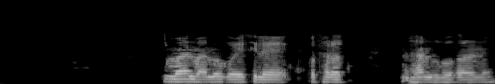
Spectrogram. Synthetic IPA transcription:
imanmanukojasilɛkɔt̪ʰaɹɔt̚ | dʱanɹubɔkaɹɔnɛ

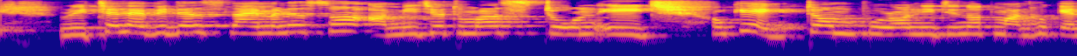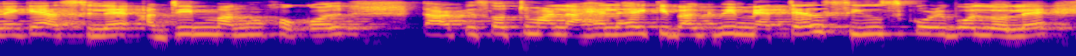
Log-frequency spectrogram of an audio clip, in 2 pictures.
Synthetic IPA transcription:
ɹitɛnebʱidɛnsnajmanɛsʊɔ̃ʔamizɛtʊmaɹstoned͡ʒokiɛk̚dɔmpuɹɔnidinɔtmanũkɛnɛkɛjasilɛʔadimːanuxɔkɔltaɹpisɔtːʊmaɹlaɦɛlɛɦɛkibakibimɛtɛlsjuzkoɹibɔlolɛ

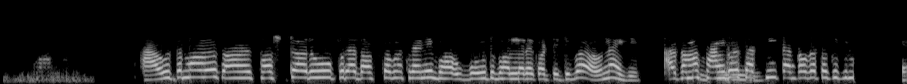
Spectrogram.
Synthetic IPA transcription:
awt̪ɔmɔsɔsʈɔɾupuɾad̪ɔstɔmɔt̪ʰɾaɽ̃ibbɔɦut̪ɔbʱɔlɔɾekɔʈit̪ʰibɔawnaɦĩki | a̰wt̪ɔmɔsaŋɡɔsat̪ʰit̪aŋkɔkɔt̪ʰakikim

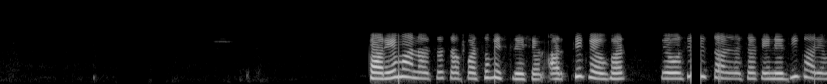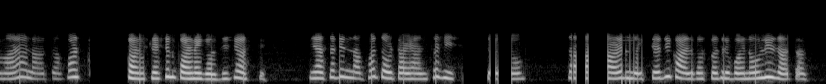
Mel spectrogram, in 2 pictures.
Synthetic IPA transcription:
kaɾjəmanat͡sat̪əpasəʋisleɕənaɾt̪ʰikʋjəʋɦaɾ | ʋjəʋəst̪it̪iːt̪̚t͡salɳjasaʈiːned̪ʱiːkaɾjəmanalat̪əpas | kəɾsleɕənkəɾɳeɡəɾd̪ʱit͡ɕeəst̪e | jasaʈiːnəpʰat̪oʈaɭjant͡saɦiɕat̪ət̪o | t̪aaɭeləit̪jad̪ʱiːkaɭɖɡəɾpat̪̬ɾiːbənəʋliːd͡zat̪at̪

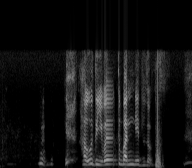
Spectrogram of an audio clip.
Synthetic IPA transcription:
hɐwd̪uiʋɐt̪ːubɐnd̪id̪lu

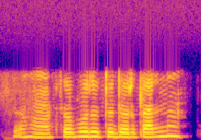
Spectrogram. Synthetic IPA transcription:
ɦɔ̃sobuɾut̪ud̪ɔɾkaɾna

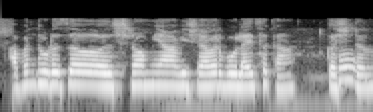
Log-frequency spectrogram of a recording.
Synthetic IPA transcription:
apəɳt̪ʰoɽəsəɕɾəmjaʋiɕəjaʋəɾbolajt͡səːka | kəʂʈə

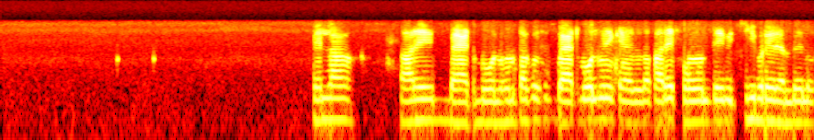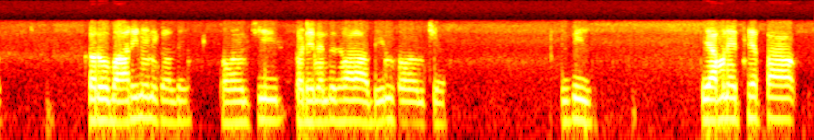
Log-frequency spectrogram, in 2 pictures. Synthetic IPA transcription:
pɛːlãː | saːɾeːbɛːʈbɔːlɦʊnt̪ãːkʊbɛːʈbɔːlʋiːniːkɛːnaːd̪od̪aːsaːɾeːpʰoːnd̪eːʋɪt͡ʃɦiːbəɽeːɾɛ̃ːnd̪eːneː | kəɾoːbaːɾiːnĩːnɪkəld̪eːpʰoːnt͡ʃiːbəɽeːɾɛ̃ːnd̪eːsaːɾaːd̪iːnpʰoːnt͡ʃə | ʈiːkəiː | t̪eːəpnẽːɪt̪ʰːeːəpãː

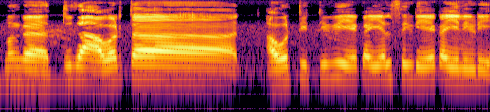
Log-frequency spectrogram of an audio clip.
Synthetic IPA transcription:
mɐŋɡɐt̪ud̪ɐːʋɐɾt̪ɐ | ɐʋɐɾt̪iʈiʋieːkɐjelsiɽieːkɐjeliɽi

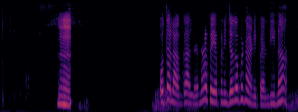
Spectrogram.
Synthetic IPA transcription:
ɦəː | oːt̪ãːlaːɡalɛːnaːəpẽːəpɳiːd͡ʒəɡaːbəñaːɽ̃iːpɛ̃ːnd̪iːnaː

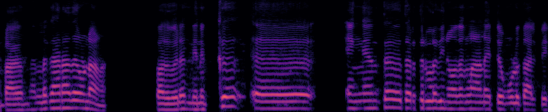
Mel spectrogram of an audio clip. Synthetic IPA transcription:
ɳɖaːkunːɐɭːɐkaːɾɐmɐðɨkoɳɖaːɳɨ | ɐpoɐðubo̞ːleninɐkːɨ | eŋːɐnɐt̪ːet̪orɐt̪ːiluɭːɐʋino̞ːd̪ɐŋːɐɭaːɳetːɐʋɐŋkuːɽut̪aːlpɐɾ

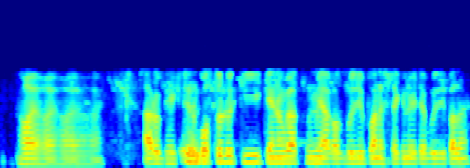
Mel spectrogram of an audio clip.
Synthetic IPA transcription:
ɦɔjɦɔjɦɔjɦɔja̰ɹubʱɛksinbɔstutʊkikɛnʊkatumiaɡɔt̚buzipʊanasilakintuetiabuzipala

